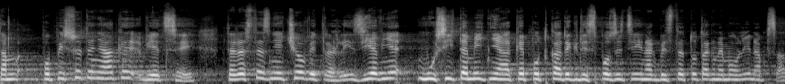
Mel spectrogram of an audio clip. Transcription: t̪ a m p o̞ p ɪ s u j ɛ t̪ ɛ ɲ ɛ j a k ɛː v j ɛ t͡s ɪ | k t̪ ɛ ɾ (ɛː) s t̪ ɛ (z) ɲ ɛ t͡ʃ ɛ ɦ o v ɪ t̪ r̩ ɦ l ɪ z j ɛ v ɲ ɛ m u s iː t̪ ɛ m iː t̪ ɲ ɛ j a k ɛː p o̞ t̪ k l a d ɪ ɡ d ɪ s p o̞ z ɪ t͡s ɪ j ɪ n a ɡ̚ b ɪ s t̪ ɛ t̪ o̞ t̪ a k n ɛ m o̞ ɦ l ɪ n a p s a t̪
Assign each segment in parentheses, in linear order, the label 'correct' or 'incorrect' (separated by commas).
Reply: correct, correct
